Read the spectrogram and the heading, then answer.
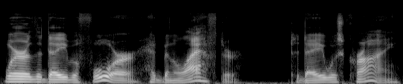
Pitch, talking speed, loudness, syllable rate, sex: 110 Hz, 165 wpm, -20 LUFS, 4.4 syllables/s, male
